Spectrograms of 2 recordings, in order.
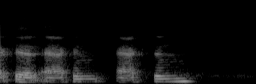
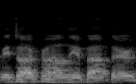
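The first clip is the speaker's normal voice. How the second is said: ordinary delivery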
